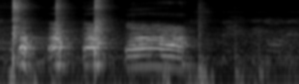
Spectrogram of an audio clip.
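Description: A man clapping his hands three times in quick succession while laughing excitedly.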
